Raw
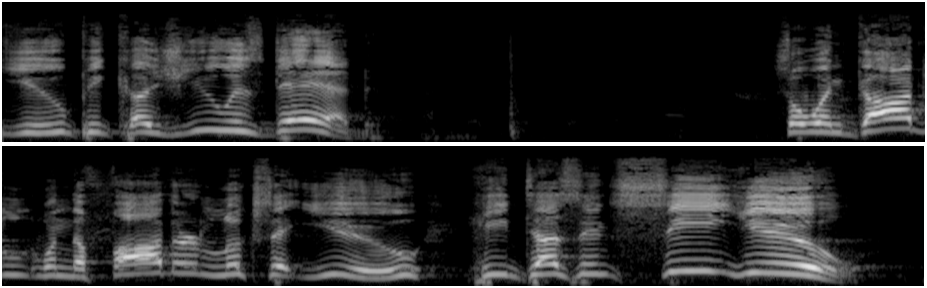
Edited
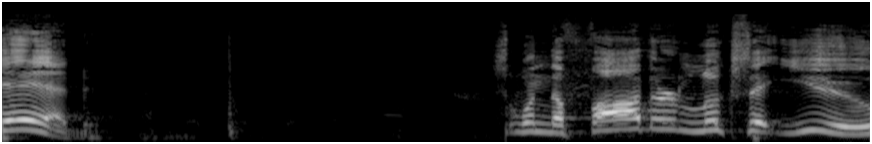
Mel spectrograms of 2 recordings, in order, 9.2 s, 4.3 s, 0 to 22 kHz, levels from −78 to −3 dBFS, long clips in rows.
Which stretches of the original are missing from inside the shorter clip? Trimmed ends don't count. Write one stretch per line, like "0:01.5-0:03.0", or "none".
0:03.9-0:04.7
